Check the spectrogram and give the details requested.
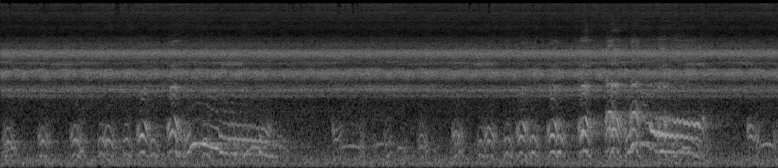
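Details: A Tennessee owl chorus: bursts of fast, choppy hoots break into long descending wavering cries, then a pause and a second excited outburst, all over a steady shrill background hum.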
